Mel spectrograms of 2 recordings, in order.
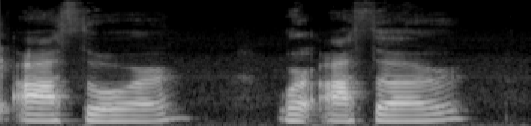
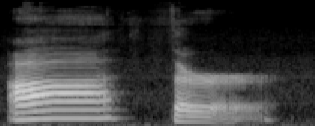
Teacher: a lot of these o r endings at the ends of words they're unstressed syllables we completely delete the vowel so the vowel goes away we don't say author or author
